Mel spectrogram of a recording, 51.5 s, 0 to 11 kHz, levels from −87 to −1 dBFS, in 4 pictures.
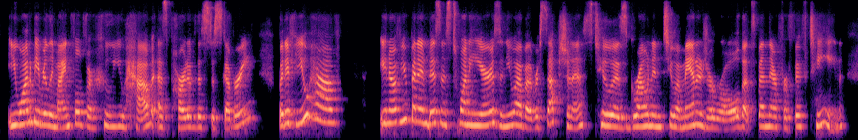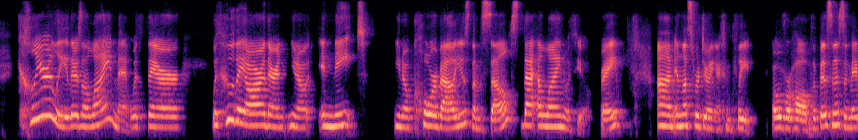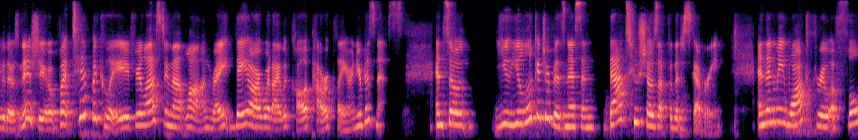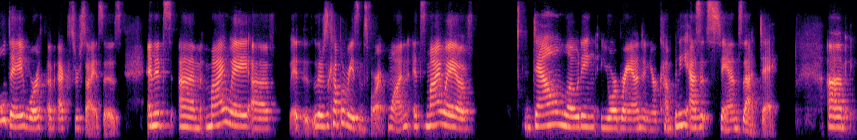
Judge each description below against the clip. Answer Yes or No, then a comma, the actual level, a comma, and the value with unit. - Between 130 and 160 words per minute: No, average, 190 wpm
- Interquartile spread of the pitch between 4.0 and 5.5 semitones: Yes, average, 4.6 semitones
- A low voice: No, high, 235 Hz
